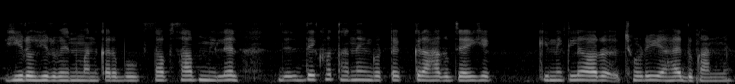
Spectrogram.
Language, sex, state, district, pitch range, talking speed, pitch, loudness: Chhattisgarhi, female, Chhattisgarh, Jashpur, 185-200 Hz, 155 wpm, 195 Hz, -33 LUFS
